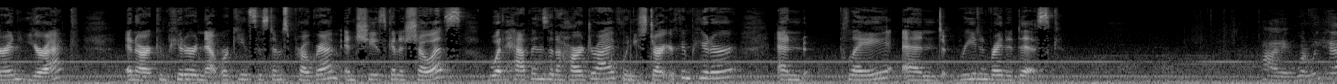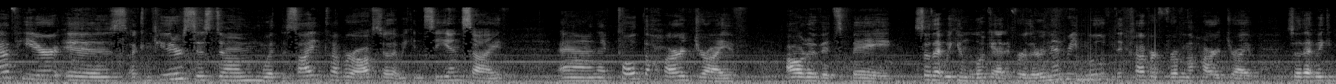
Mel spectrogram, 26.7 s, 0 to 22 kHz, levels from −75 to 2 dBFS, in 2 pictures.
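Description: A gritty, tearing crackle rides on the sound from 6.11 to 6.67 s and again, denser, from 24.13 to 24.92 s. This is processor overload crackle: repeated missed deadlines skip buffers of a few milliseconds each, leaving hard-edged gaps, with roughly ten misses in the first burst and roughly thirty in the second.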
